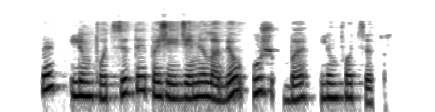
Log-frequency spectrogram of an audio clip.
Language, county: Lithuanian, Klaipėda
